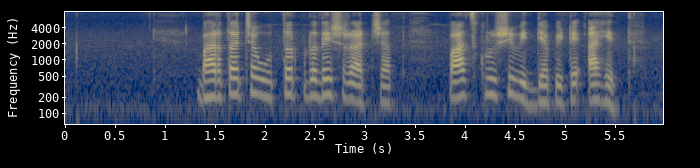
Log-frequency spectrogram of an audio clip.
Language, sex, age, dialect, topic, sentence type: Marathi, female, 18-24, Northern Konkan, agriculture, statement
